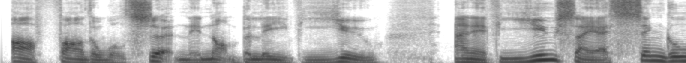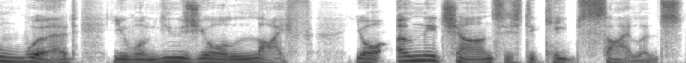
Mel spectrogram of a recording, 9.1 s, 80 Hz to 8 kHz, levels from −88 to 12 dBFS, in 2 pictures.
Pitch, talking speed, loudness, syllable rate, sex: 110 Hz, 170 wpm, -18 LUFS, 4.5 syllables/s, male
